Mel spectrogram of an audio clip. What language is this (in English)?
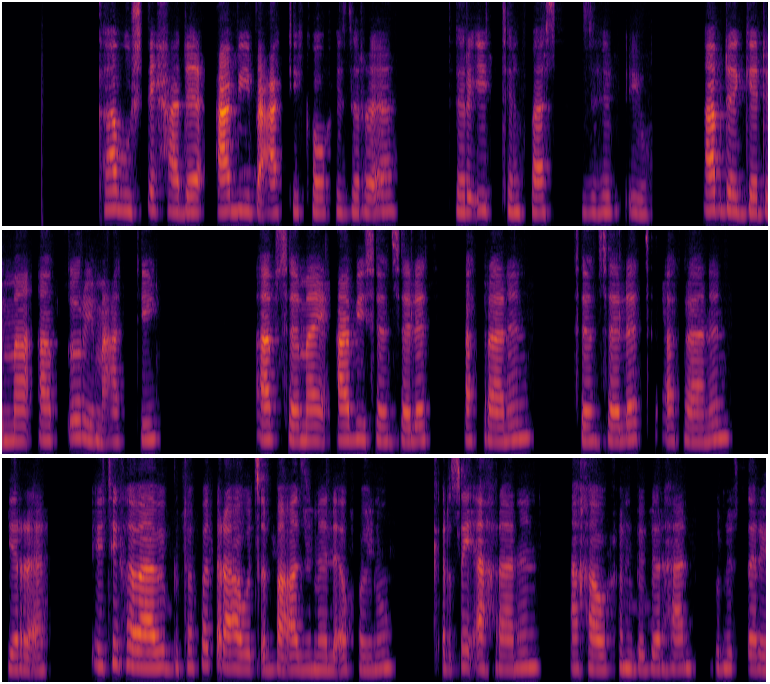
Tigrinya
